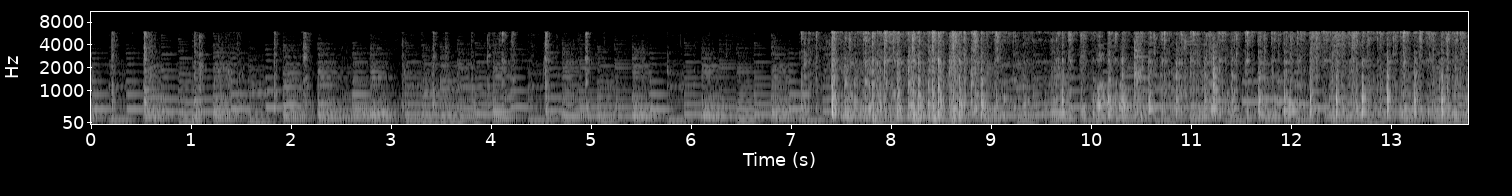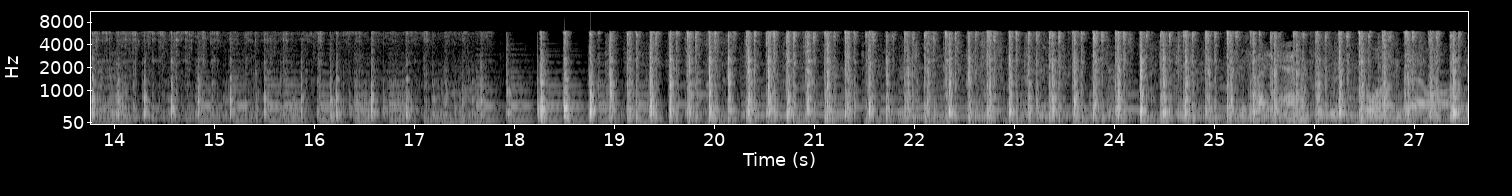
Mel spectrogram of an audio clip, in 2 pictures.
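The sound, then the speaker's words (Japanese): Rapid, continuous clattering of a whisk beating against a bowl while whipping meringue, steady and fairly loud, growing busier and more intense partway through, with voices talking faintly underneath. “こいつら何お前シルバービーク明けからカタカタうるさいんだと。”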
